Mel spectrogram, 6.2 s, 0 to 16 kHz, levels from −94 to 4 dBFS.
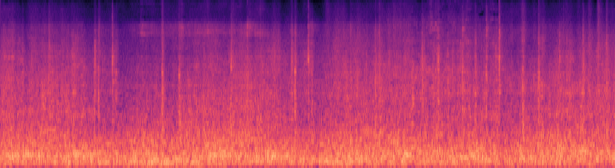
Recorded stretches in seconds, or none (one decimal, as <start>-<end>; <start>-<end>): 4.1-5.0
